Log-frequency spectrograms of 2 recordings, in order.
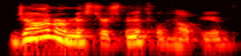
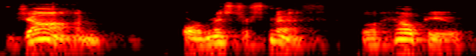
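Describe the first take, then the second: First: The phrase runs on without any pauses. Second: Short pauses set off 'or Mister Smith'. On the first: There are two different people to choose from. "we have no commas" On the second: One person is known by two names.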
